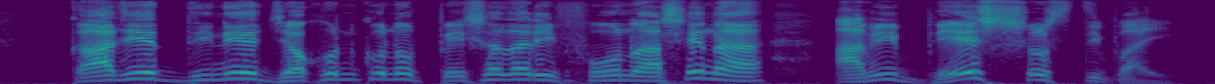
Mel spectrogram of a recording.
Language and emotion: Bengali, happy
